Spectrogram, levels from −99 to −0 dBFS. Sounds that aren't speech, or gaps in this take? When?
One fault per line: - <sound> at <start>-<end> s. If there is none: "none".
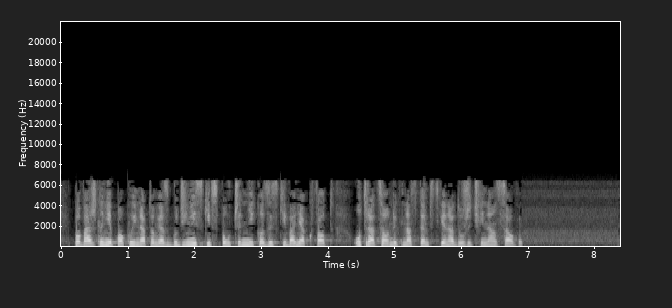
none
